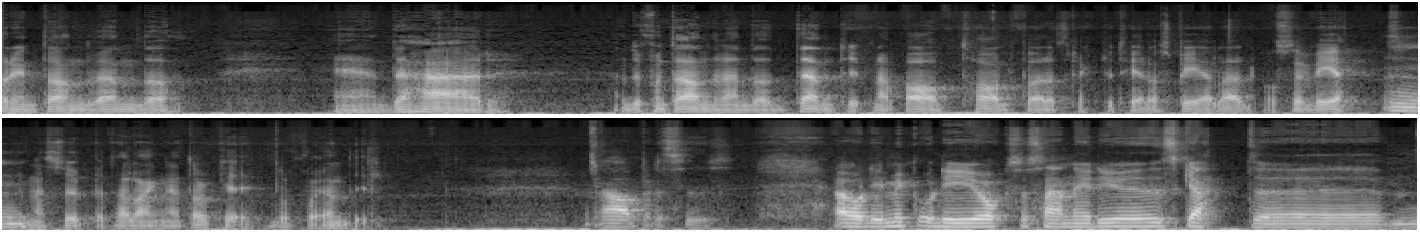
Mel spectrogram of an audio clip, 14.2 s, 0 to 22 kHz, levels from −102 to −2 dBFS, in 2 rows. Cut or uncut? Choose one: cut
